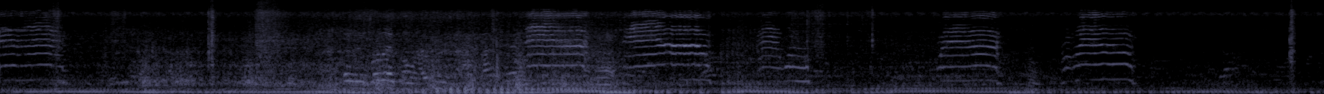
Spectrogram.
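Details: Pet kampung cat around its evening meal, meowing in short bright arched calls in bursts of two or three, partly masked by a steady low rumble and a man's voice talking.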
